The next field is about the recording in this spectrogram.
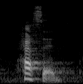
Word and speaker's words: chesed: So the Hebrew word that linguists have translated as kindness is spelled C-H-E-S-E-D, and it's pronounced hesed. So if you're familiar with the spelling of Hallebred or Hanukkah, that silent C at the beginning will make a little more sense to you.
